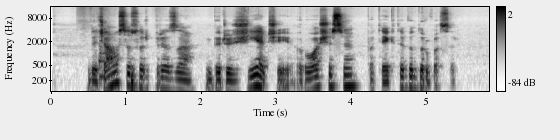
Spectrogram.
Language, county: Lithuanian, Vilnius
